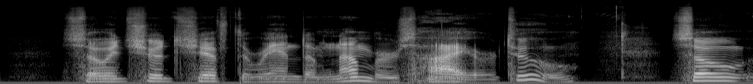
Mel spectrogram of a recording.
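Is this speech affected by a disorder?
Yes: ALS; abnormally slow voice.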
